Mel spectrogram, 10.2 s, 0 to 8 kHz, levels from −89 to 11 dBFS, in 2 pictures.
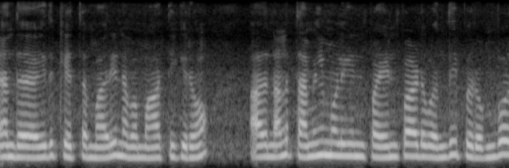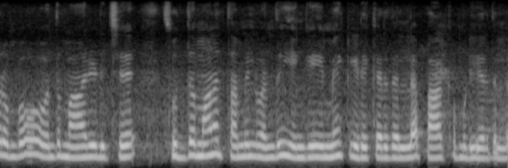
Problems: background sounds at intervals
